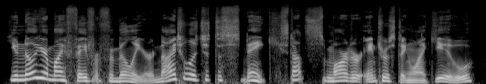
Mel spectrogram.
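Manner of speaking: high-pitched coaxing reassurance; pleading. A narrator's reading. Girl winning back her jealous raven, pleading. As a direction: coax and flatter a sulking pet. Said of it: "she pleaded".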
